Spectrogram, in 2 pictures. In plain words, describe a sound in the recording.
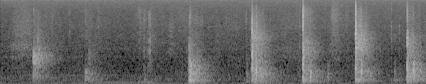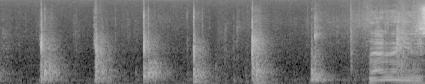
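Footsteps tap steadily down wooden stairs indoors.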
